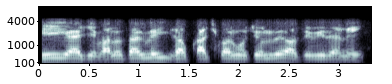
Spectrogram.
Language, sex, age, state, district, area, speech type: Bengali, male, 60+, West Bengal, Hooghly, rural, conversation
